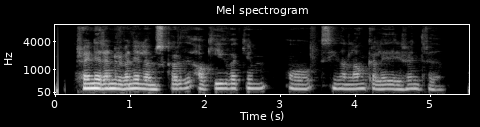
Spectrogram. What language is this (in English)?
Icelandic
